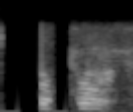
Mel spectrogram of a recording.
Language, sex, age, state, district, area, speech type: Hindi, male, 30-45, Uttar Pradesh, Prayagraj, urban, conversation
